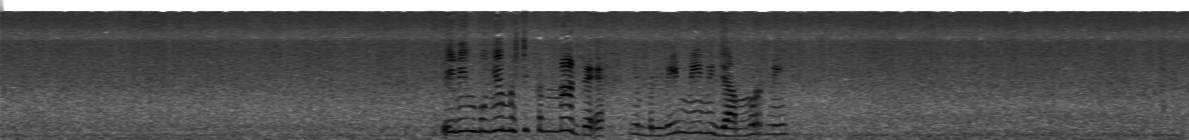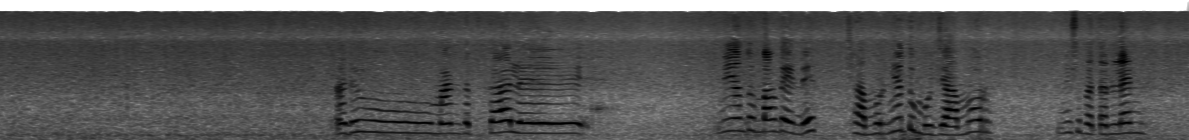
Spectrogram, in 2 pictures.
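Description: A hand pulls mushrooms from the soil with a soft snap.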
